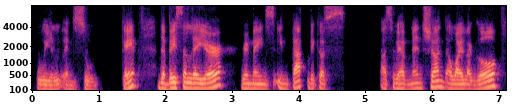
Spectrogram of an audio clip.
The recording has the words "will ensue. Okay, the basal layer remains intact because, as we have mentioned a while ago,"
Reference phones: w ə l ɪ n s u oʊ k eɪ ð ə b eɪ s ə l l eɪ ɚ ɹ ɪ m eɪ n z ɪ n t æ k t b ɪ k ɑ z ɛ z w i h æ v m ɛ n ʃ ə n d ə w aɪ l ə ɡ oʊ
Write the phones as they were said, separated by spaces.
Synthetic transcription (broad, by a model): w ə l ɪ n s u oʊ k eɪ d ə b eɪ s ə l l eɪ ɚ ɹ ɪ m eɪ n s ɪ n t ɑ k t b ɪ k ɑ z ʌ s w i h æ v m ɛ n ʃ ə n d ə w aɪ l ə ɡ oʊ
